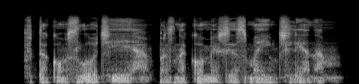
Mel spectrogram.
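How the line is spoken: Whispered. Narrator (Russian): прошептал Гера

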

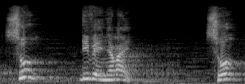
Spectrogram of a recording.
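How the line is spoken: Shout. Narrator (Vietnamese): Quán quát

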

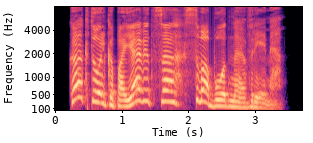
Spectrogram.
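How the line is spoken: Heavy exhale. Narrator (Russian): Тяжело выдохнул он

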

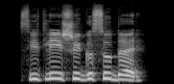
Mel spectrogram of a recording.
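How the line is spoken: Sharp reminder. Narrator (Russian): резко напомнил он

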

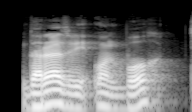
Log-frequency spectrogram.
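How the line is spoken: Quiet question. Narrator (Russian): тихонько спросил я

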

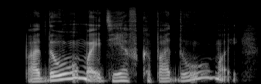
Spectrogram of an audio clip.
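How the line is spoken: Calm old woman's voice. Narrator (Russian): спокойно сказала старуха Пассан

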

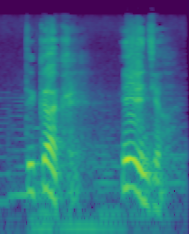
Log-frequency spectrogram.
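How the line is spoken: Groaning. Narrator (Russian): простонал дракон

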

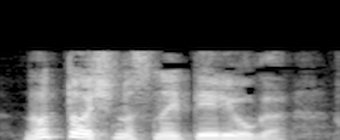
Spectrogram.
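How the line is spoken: Amused snort. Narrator (Russian): хмыкнул Добрыня

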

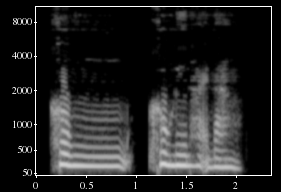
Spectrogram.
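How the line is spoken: Panicked trembling voice. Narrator (Vietnamese): Lê Văn hoảng kinh, nó nói bằng giọng run run

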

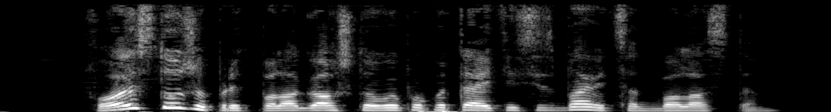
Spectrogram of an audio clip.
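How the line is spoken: Completely calm. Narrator (Russian): совершенно спокойно сообщил Энар Второй

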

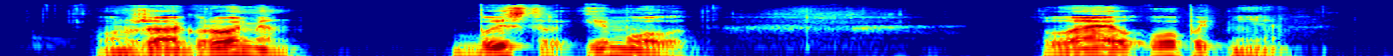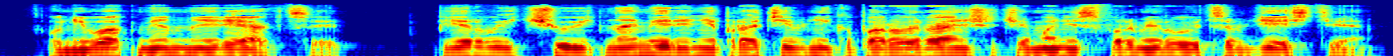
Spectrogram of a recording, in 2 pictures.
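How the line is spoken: Self-important announcement. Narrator (Russian): важно сообщил мой умный Айри

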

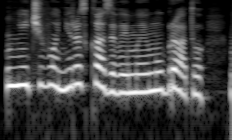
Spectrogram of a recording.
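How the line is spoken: Breathed out through tears. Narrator (Russian): выдохнула сквозь слезы

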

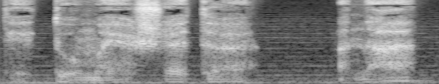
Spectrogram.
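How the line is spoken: Girl whispering. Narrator (Russian): прошептала девушка

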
